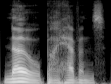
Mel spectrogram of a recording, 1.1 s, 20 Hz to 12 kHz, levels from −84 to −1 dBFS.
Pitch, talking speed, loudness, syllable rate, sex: 100 Hz, 160 wpm, -19 LUFS, 4.0 syllables/s, male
